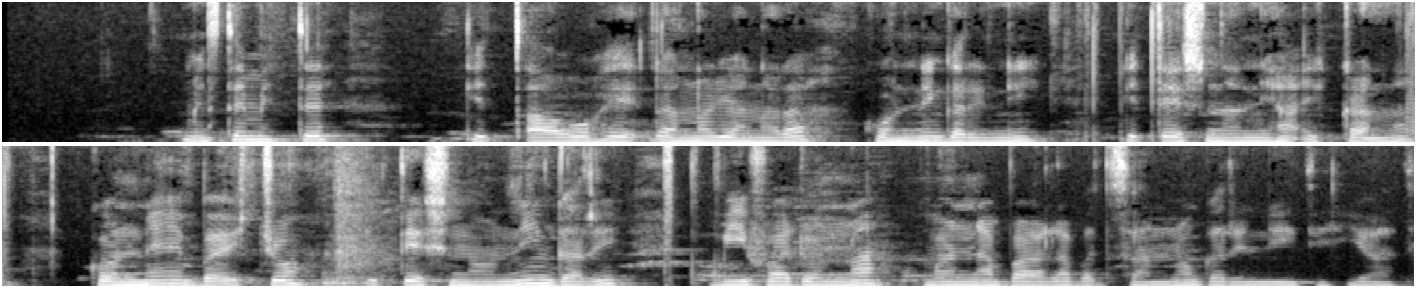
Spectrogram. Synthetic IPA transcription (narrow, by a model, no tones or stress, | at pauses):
mɪt̪ːɛmɪt̪ːɛ | kʼɪt̪ʼːaːwɔɦeːt̪ʼːɐnːɔjɐnɐɾɐkɔnːɪɡɐɾɪnːɪkɪt̪ʼːe̞ːsɪnɐnːɪɦɐʔɪkːɐnːɐkɔnːɛbɐjt͡ʃːɔkɪt̪ʼːe̞ːsɪnɐnːɪɡɐɾɪbiːfad̪ɔnːɐmɐnːɐbaːlɐbɐt̪ʼɪ̥sɐnːɔɡɐɾɪnːiːt̪ɪjaːt̪ɪ̥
